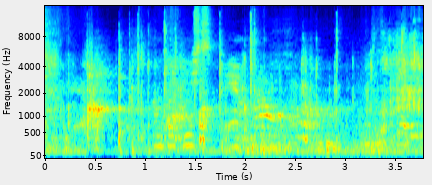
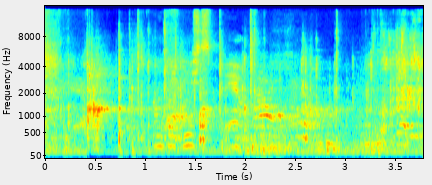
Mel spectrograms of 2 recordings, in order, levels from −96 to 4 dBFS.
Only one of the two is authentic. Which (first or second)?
second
